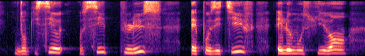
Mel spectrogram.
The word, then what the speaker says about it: plus: Ici, plus de sport veut dire davantage sport. Donc, on prononce le S. Anna, oui, mais je ne veux plus le faire le soir. Ici, plus est négatif, donc on ne prononce pas le S.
